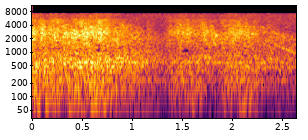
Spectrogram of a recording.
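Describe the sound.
Loud gunfire and explosive booms from a war video game form a dense, continuous barrage for a few seconds, with no voices.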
